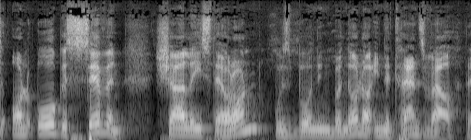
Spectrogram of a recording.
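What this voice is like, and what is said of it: Poor put-on South African accent. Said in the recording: “That's my South African accent. ... That's terrible.”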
